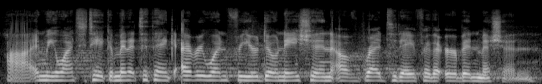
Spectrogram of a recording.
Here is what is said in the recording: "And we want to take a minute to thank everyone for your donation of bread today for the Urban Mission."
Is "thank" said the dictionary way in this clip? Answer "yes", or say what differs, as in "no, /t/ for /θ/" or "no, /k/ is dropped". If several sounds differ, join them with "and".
yes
